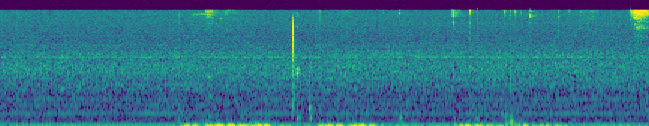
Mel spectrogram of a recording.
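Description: A few faint, sharp clicks of a computer mouse and keyboard as a password is typed in, over a steady low electrical hum.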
